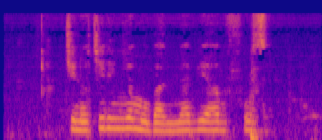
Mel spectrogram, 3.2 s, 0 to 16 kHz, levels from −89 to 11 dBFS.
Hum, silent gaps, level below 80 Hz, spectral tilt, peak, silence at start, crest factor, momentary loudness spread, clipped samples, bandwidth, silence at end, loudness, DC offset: none; none; -38 dBFS; -4.5 dB/octave; -4 dBFS; 0.4 s; 20 dB; 7 LU; under 0.1%; 12 kHz; 0.05 s; -23 LUFS; under 0.1%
